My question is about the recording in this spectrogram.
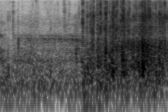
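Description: Faint crinkling of a plastic bag of carrots being handled, starting about a second in after a moment of near silence.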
